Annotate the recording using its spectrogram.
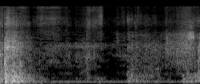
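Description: A large cardboard game box being turned over and handled: a sharp bump or scrape at the start, then the cardboard rustling and sliding.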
